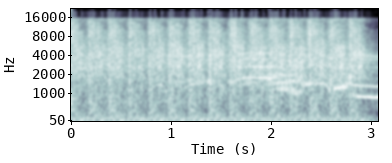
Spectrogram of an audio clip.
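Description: Rapid, continuous gunfire from a film action scene, a loud dense burst of shots that fills the whole stretch with a steady rattling rhythm and no pauses.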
